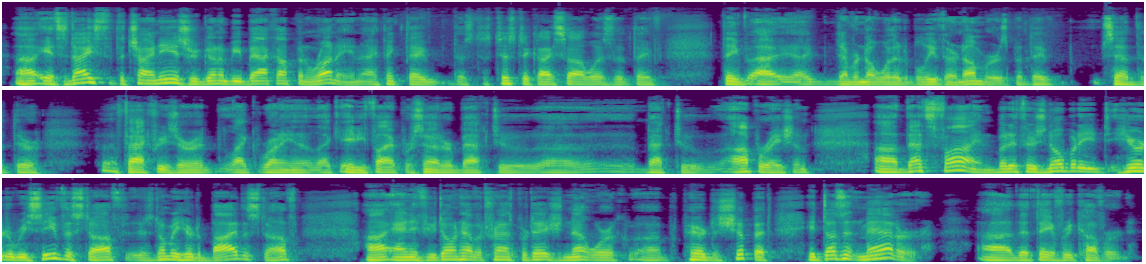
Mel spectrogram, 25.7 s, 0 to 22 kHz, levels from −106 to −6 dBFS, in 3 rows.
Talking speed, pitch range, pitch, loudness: 220 wpm, 110-135 Hz, 120 Hz, -22 LUFS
